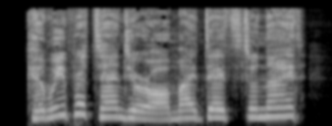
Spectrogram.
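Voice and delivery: plain

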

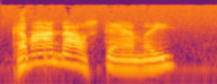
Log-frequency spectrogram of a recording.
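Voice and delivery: squeaky, shrill, high granny falsetto. A boy teases his friend using one of his voices, a shrill falsetto. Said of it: "Richie said in a shrill falsetto".

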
